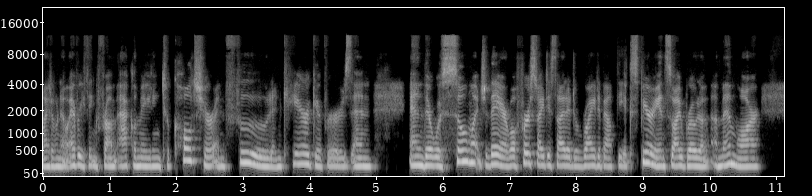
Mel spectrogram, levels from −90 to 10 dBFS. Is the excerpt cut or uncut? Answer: uncut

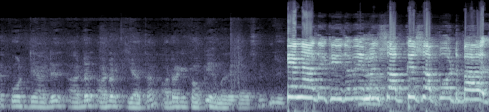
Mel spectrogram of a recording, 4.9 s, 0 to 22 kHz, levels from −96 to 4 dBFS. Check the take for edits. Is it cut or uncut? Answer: cut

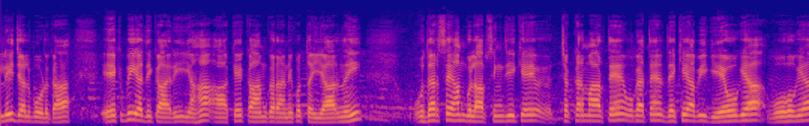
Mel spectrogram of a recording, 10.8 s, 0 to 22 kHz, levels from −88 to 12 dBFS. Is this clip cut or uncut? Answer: uncut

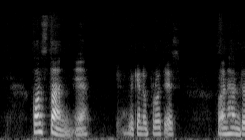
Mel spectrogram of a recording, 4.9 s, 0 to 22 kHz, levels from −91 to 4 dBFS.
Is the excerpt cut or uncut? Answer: cut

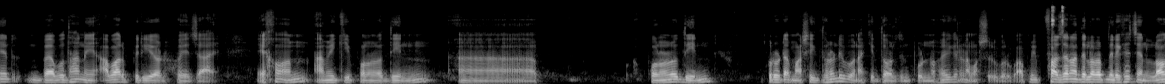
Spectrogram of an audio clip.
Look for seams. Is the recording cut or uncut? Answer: cut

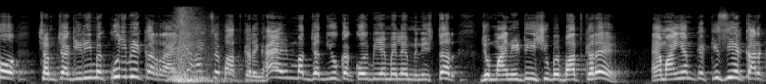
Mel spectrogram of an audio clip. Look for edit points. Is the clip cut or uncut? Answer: cut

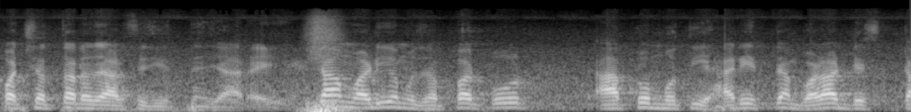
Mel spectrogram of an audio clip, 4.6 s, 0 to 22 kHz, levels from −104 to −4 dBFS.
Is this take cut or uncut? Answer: cut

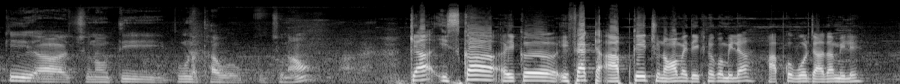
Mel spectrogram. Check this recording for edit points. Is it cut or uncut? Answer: cut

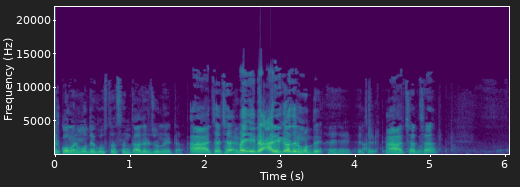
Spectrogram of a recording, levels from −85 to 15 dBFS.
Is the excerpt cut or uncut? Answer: uncut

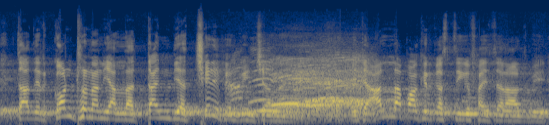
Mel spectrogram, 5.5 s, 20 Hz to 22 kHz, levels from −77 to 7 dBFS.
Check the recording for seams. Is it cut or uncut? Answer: uncut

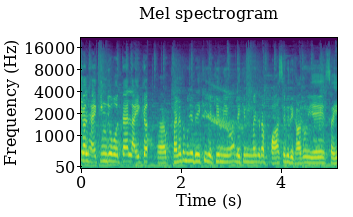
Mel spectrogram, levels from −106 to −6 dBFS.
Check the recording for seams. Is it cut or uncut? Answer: cut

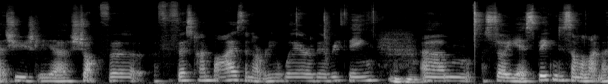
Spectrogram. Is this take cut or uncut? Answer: uncut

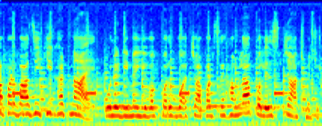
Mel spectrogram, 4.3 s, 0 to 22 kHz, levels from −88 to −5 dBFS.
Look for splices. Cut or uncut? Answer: uncut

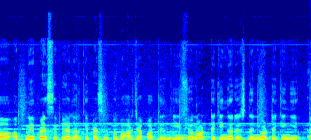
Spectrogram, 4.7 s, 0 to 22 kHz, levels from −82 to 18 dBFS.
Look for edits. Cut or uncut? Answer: cut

